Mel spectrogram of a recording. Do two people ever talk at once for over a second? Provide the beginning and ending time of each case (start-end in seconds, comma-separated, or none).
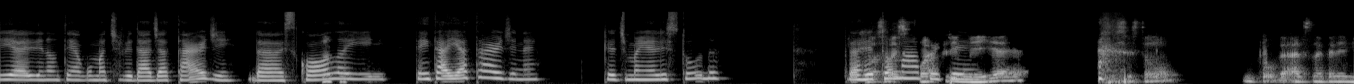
8.6-9.8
